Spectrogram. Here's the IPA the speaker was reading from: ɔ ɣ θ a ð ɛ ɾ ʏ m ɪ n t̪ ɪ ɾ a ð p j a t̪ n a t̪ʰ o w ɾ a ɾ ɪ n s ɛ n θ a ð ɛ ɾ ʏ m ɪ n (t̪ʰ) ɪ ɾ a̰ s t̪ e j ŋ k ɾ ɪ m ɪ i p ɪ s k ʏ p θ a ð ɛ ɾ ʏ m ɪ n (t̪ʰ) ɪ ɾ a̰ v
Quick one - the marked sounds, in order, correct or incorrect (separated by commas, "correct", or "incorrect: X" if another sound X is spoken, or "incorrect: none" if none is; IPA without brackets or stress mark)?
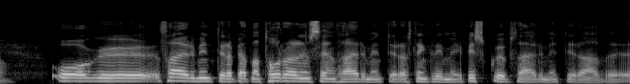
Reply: incorrect: t̪, incorrect: t̪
